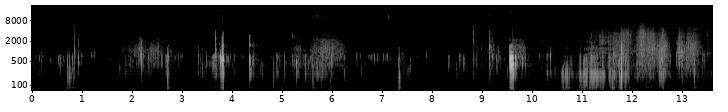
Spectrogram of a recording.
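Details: Stomach rumbling after drinking two cartons of yogurt: irregular gurgles, squeaks and rumbling bursts from the belly; active bowel sounds after eating.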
